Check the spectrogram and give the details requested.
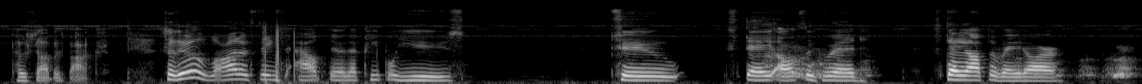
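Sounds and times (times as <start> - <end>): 
speech: 0.2 - 4.7, 6.1 - 8.8, 9.4 - 10.7
dog bark: 10.0 - 11.4.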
